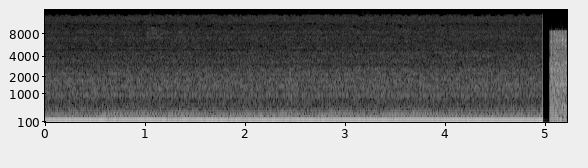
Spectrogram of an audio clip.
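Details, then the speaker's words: 2007 BMW 325i E90 inline-six, idling after cylinders 3 and 4 ignition-coil misfires were diagnosed and fixed, alternator also replaced: steady even rumble with no stumbles; running smooth. "So after a couple hours of diagnosing both of these, it's finally good and it's running smooth."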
